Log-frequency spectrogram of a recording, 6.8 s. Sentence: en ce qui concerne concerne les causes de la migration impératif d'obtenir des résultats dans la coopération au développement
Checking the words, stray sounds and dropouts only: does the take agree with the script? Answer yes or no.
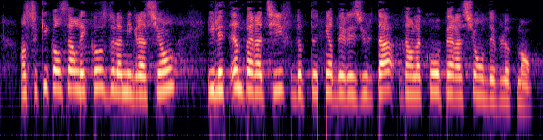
no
